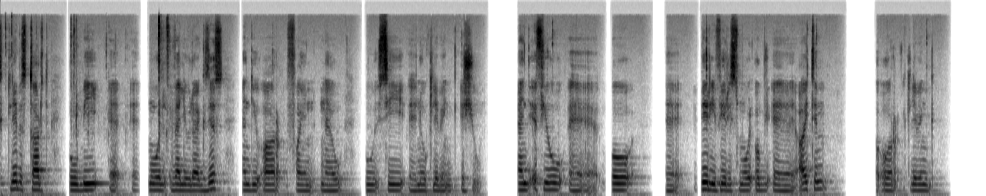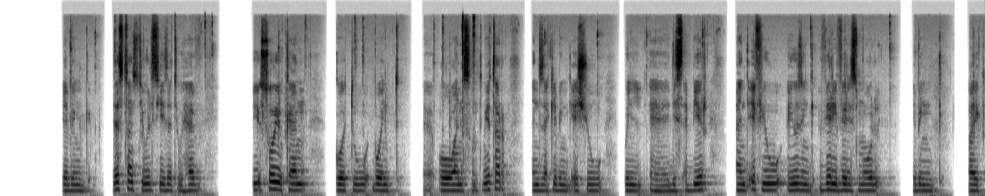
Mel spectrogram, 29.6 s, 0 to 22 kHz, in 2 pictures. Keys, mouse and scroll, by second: 1.4 0, 1.6 0, 1.9 0, 5.7 n, 6.1 scroll down 1, 6.9 middle click, 6.9-8.5 scroll down 4, 8.5-9.3 scroll up 1, 12.2 middle click, 16.2 middle click, 16.9 n, 17.8 click, 22.9 middle click, 23.9-24.4 scroll up 1, 24.4 middle click, 26.9 click, 29.5 0.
